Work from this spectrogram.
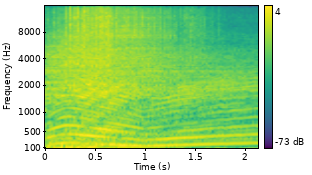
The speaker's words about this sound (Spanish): Y la moto arranca.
